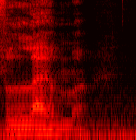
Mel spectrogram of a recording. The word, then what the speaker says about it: phlegm: and we call that phlegm you might know what phlegm is but this is how you spell it and it's very very different than how you pronounce it and the last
